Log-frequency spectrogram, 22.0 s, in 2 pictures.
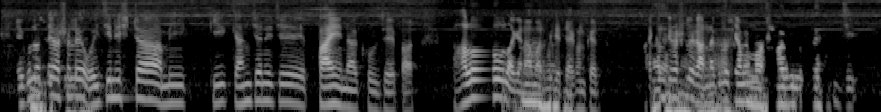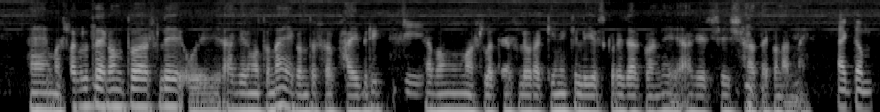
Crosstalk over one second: present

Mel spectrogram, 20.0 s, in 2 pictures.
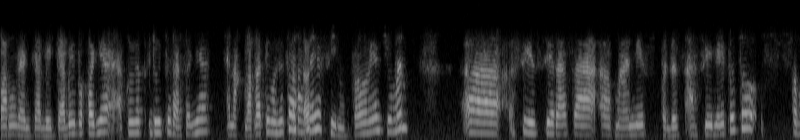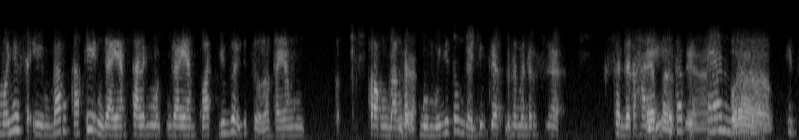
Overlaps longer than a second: present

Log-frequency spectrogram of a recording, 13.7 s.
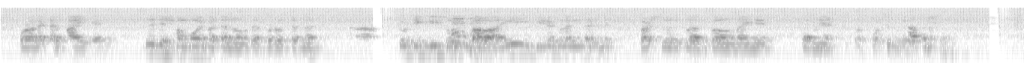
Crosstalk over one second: none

